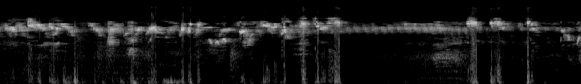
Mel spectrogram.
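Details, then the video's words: High, rapid warbling twitter from a pleci kapur white-eye, a song-training recording; the chatter runs on with brief bright whistled accents and a softer passage toward the end. "suara burung pleci kapur"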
